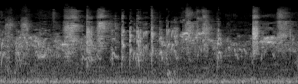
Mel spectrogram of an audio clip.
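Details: Budgerigar chirping: a busy, continuous stream of short, high chirps and scratchy warbled notes, with quick squeaky bursts throughout and a low room rumble underneath.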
